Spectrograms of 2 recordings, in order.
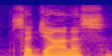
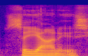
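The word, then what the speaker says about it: Sejanus: advisor named alias Janos said Janus say ah nice you'll hear both ways and this say Janos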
